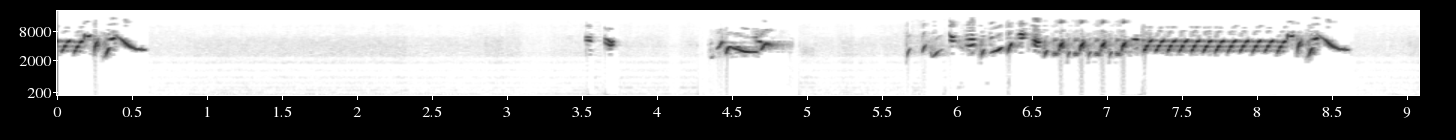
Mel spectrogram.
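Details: Goldfinch training-tape song for teaching young birds: a short twittered phrase, scattered chips, then a bright chattering run ending in a long rapid even trill with a falling flourish, clean background.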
